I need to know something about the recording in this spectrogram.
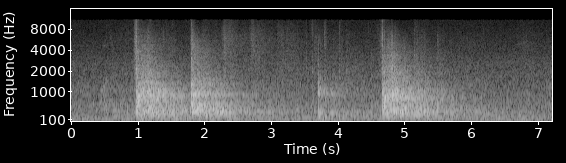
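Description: Tennis rackets strike the ball with loud echoing pops in a large hall.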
